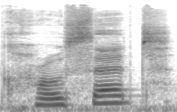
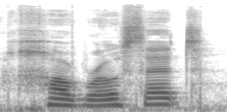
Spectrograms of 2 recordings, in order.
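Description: First: The word begins with a rasping throat sound. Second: The word begins with a plain soft h. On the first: The speaker calls it right. "It's more like croset" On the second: The speaker calls it wrong. "I kind of mispronounced this out of habit"

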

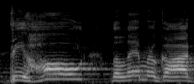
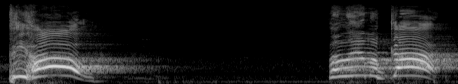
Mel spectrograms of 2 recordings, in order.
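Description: First: It is said in a calm, matter-of-fact tone. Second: It is said in a sudden, astonished tone. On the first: It is a routine announcement. The speaker calls it wrong. "That's not how he said it" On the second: The speaker has just had a sudden realization. The speaker calls it right. "Let me show you how he said it"

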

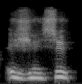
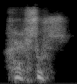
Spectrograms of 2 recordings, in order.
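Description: First: The name is pronounced with French sounds. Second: The name is pronounced with Spanish sounds. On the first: This is not what the name is. The speaker calls it wrong. "Je m'appelle pas" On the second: This is the real name. The speaker calls it right. "Je m'appelle"

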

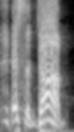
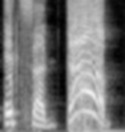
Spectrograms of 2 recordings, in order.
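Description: First: It is said in the speaker's ordinary accent. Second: It is said in a put-on Brooklyn accent.

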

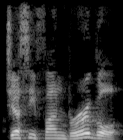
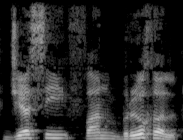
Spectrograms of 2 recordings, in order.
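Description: First: The name is pronounced with an American accent. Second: The name is pronounced the native, non-American way.

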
